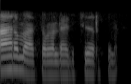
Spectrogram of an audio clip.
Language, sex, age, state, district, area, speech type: Malayalam, female, 45-60, Kerala, Wayanad, rural, conversation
